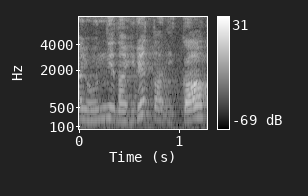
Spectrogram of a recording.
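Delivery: ordinary delivery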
